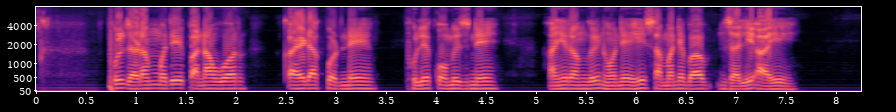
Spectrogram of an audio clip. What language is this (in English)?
Marathi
